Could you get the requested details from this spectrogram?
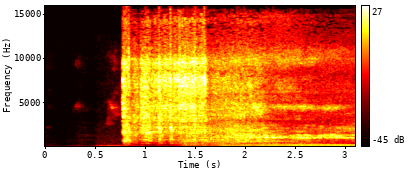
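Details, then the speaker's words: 2001 Toyota Corolla Altis 1.8G automatic after ignition coil ground wire replacement: starts first crank and settles into a smooth, even, raised cold-start idle with no misfire; idle should drop to about 800 rpm once warm. "Ano kasi, cold start pa yan, kaya mataas pa yung idle niya. Pero bababa na ho yan pag bumaba na rin yung temperature niya."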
